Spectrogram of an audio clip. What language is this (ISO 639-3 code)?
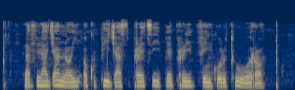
epo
